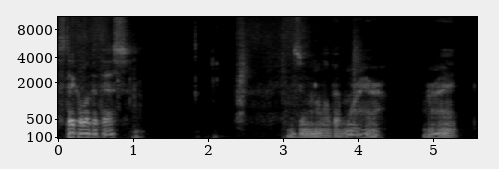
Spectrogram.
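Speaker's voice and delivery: breathy, very soft, hushed, near-silent whisper. Zooming in on a chart, whispering like Bob Ross. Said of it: "I sound like the painter guy with the afro right now where he's whispering".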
